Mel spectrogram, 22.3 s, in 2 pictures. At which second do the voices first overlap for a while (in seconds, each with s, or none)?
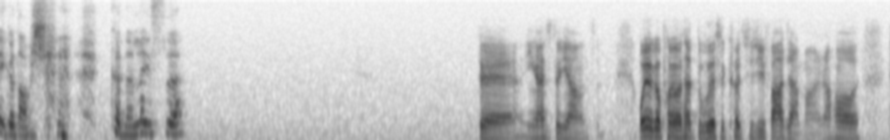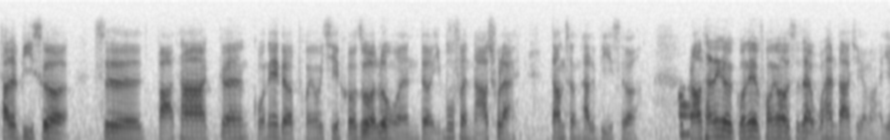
none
